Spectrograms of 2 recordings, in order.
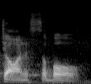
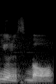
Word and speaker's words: Jonsbo: หรือ ว่า John สโบ ทำไม ผม ถึง เรียก ยุ่น สโบ เพราะ ว่า ผม ถาม จาก ตัว แทน นำ เข้า มาเรียบ ร้อย แล้ว ว่า จริง ๆ แล้ว ไอ้ แบรนด์ นี้ มัน อ่าน ว่า อะไร นะ ครับ เขา บอก ว่า ถ้า อ่าน แบบ ภาษา อังกฤษ ก็ คือ John แต่ ถ้า เกิด อ่าบ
